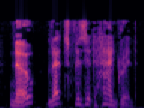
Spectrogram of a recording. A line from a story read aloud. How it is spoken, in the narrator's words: said Harry firmly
